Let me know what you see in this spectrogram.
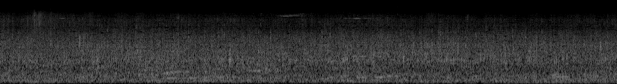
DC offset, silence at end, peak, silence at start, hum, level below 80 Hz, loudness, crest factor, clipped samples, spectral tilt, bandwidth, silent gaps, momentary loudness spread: under 0.1%; 0 s; -20 dBFS; 0 s; none; -68 dBFS; -38 LUFS; 18 dB; under 0.1%; -2.5 dB/octave; 16 kHz; none; 1 LU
